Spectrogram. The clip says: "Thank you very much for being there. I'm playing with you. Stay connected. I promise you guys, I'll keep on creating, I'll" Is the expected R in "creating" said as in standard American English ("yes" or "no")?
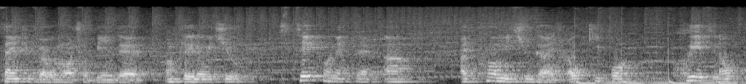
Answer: no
